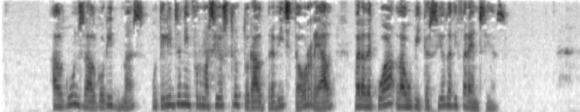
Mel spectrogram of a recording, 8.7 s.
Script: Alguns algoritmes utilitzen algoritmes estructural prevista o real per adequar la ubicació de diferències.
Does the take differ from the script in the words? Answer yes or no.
yes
